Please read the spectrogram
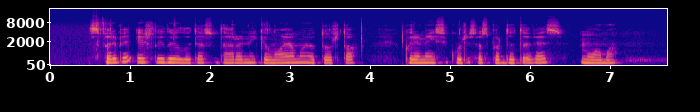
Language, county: Lithuanian, Kaunas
